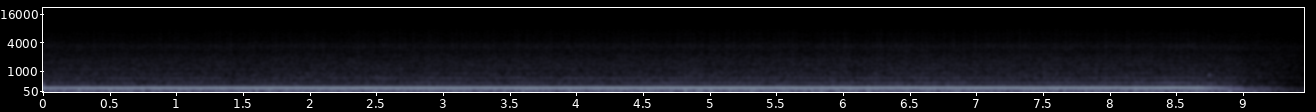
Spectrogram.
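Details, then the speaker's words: ID-Cooling DashFlow 360 XT Lite AIO radiator fan at maximum speed: pure steady high-pitched tone over airflow hiss, then stops; a resonance noticeable in the case at maximum speed. "there's a high-pitched one right there."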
